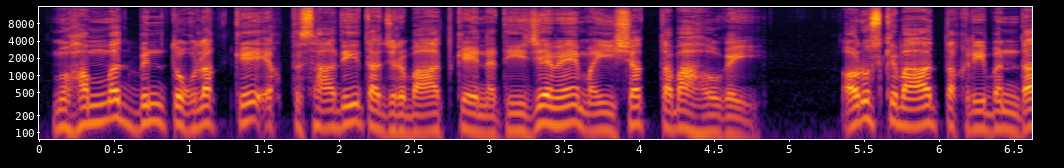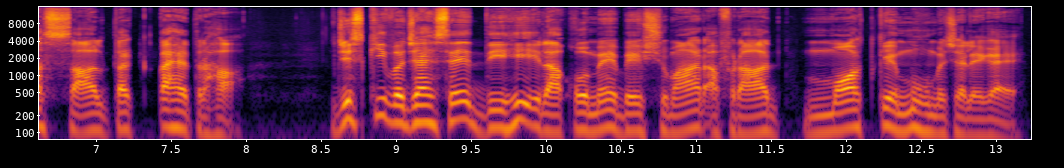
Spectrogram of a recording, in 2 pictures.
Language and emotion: Urdu, neutral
